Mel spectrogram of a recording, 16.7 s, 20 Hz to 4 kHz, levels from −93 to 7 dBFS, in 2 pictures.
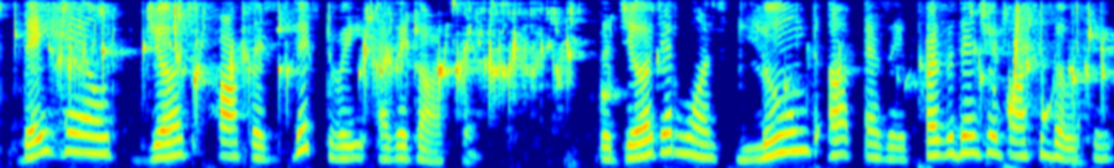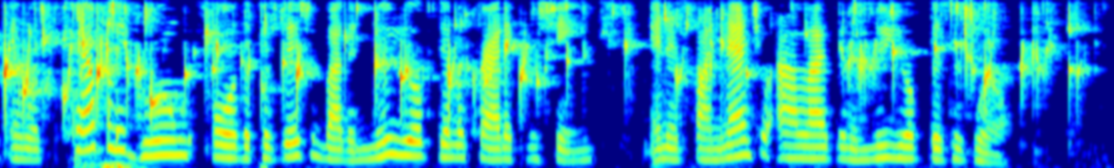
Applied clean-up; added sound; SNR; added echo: classical method Wiener filter.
